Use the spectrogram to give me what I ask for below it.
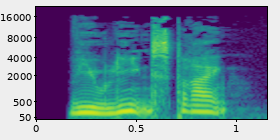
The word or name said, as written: violinstreng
